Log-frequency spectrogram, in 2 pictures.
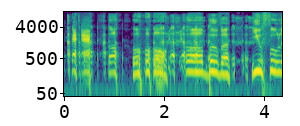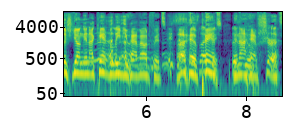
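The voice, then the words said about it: Imitates another person's voice. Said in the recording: “That's a dead on impersonation.”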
